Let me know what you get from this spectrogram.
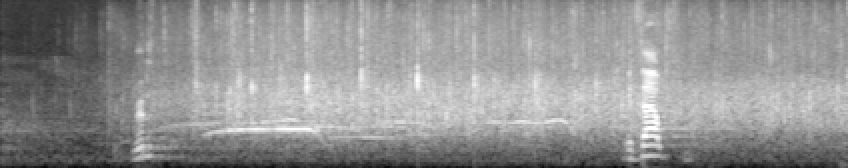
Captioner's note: audience applauding; audience cheering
